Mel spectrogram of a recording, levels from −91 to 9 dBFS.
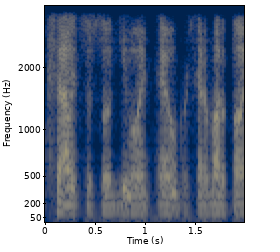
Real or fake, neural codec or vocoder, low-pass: fake; codec, 16 kHz, 0.5 kbps, FreqCodec, smaller model; 3.6 kHz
